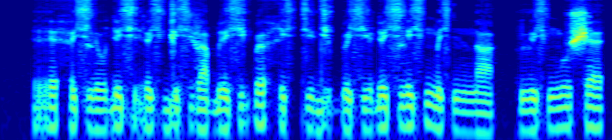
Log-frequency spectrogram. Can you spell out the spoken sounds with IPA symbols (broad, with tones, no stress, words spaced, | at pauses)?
re˧hɛ˧˩sʲ lu˩˧ɗi˧sʲrø˧sʲ ɡe˧sʲva˧˩ ɓe˧sʲe˥k͡pø˥ hi˧sʲtʲu˧˩dʲu˩˧ ɓø˩˧sʲø˧ɗe˥˧sʲli˥sʲ ŋ͡mɛ˧sʲnːa˧˩ | lʲu˩˧sʲ ŋ͡mu˥ ʃɛ˥˧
